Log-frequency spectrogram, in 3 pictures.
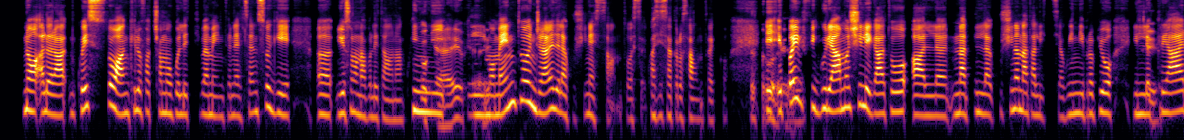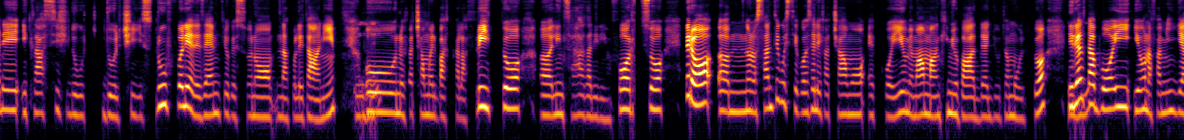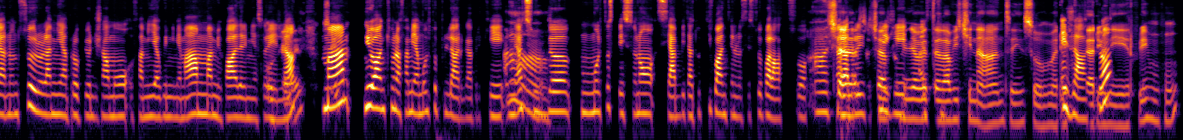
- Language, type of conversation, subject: Italian, podcast, Qual è una tradizione di famiglia a cui sei particolarmente affezionato?
- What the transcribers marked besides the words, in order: "proprio" said as "propio"; "baccalà" said as "balcalà"; "proprio" said as "propio"; "famiglia" said as "famia"; other background noise; "adesso" said as "aesso"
